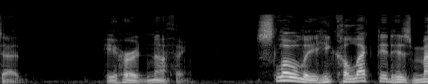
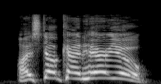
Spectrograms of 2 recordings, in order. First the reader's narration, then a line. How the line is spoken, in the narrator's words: he shouted above the even drone of the engines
